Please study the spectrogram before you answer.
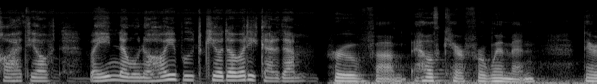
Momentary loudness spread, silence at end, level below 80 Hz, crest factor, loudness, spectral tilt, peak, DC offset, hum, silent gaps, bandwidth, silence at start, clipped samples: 9 LU; 0 s; -40 dBFS; 16 dB; -26 LUFS; -6.5 dB/octave; -10 dBFS; under 0.1%; none; none; 16 kHz; 0 s; under 0.1%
